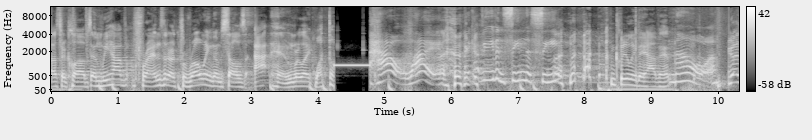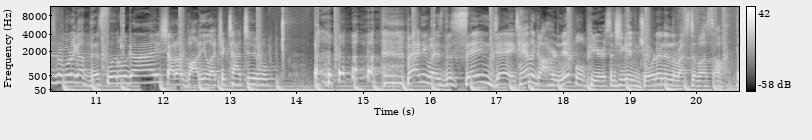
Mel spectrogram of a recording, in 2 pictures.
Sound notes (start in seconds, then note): 4.2 beep; 7.4 laughs; 14.2 chuckles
